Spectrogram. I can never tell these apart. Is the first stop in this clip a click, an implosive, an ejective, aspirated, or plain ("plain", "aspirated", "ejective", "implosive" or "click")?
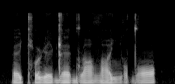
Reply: aspirated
